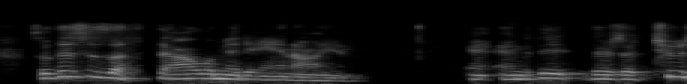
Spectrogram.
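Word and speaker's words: phthalimide: just say thalam it you don't pronounce the pH so this is a Thal limit anion and there's a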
